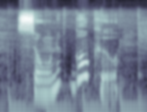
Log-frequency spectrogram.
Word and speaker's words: Son Goku: The Chinese name for the Monkey King is Sun Wukong. The Japanese reading, the Japanese pronunciation of those exact same three kanji characters is Son Goku.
